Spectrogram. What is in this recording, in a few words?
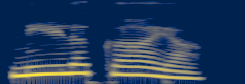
"ನೀಳಕಾಯ", kannada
